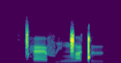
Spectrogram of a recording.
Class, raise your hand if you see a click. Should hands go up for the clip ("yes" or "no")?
yes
